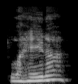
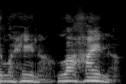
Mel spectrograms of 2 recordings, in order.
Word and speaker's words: Lahaina: The blazes ballooned and by late morning had spread to, I keep mispronouncing it, Ed, Lahaina. Because I keep wanting to say Lahaina.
